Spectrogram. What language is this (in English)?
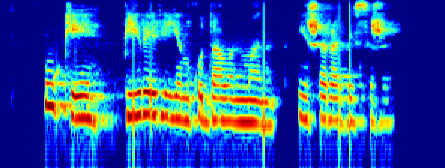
Mari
